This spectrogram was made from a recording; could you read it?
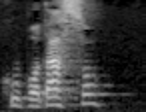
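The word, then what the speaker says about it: hupotasso (ὑποτάσσω): Aquí la palabra someterse, del griego hupotasso, acento en la A con doble S, hupotasso, subordinar, reflexivamente obedecer, o al revés, obedecer reflexivamente.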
